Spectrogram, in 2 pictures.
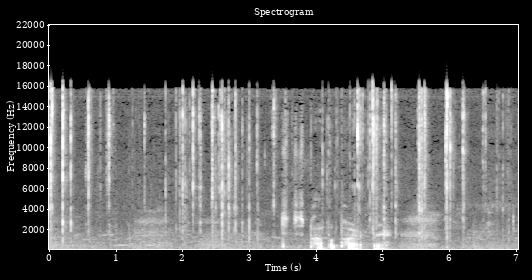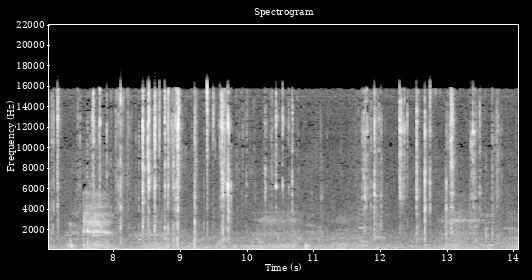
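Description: Thin 3D-printed plastic raft and support material snapping as it is broken off a printed part by hand: an irregular run of small, sharp cracks and clicks.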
